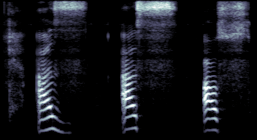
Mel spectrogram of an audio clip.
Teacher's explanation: مخرج نمبر 14 ہے زبان کی نوک سے جب اوپر نیچے کے اگلے دونوں دانت آپس میں ملیں، اس سے ز سین صاد۔ صفیریہ کہتے ہیں عربی میں سیٹی کو، تو اسی لیے اس میں سیٹی پائی جاتی ہے ان تینوں میں، ز سختی والا ہے اور ز سین صاد۔ · زبان کی نوک جب اوپر نیچے کے اگلے دونوں دانت آپس میں ملیں تب یہ ادا ہوتا ہے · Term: حروف صفیریہ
